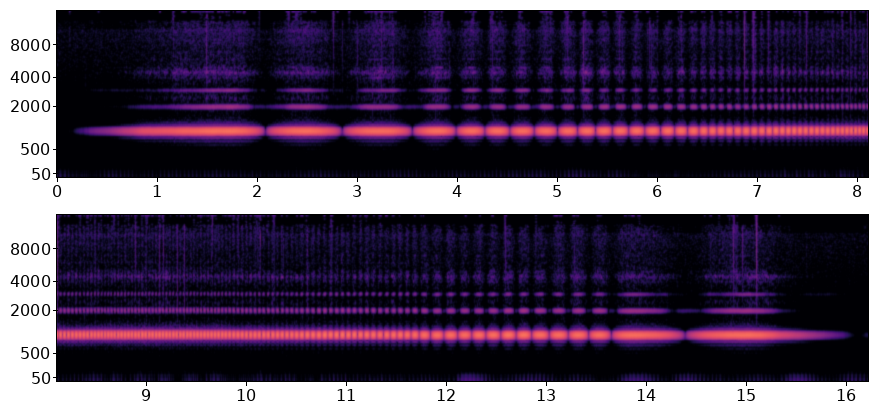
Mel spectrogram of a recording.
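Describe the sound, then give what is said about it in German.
Steady electronic sine tones sound together in unison, their loudness throbbing in beats that start slow, quicken into a rapid flutter, then slow again before fading out. No voices. “In der Akustik von jeher bekannt, ist der Sinuston in der Musik etwas Neues.”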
